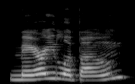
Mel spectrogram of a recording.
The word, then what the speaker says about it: Marylebone: Marylebone. Really? Marylebone. I guess that the Y is pretty much silent. People from there say Mary LeBone.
